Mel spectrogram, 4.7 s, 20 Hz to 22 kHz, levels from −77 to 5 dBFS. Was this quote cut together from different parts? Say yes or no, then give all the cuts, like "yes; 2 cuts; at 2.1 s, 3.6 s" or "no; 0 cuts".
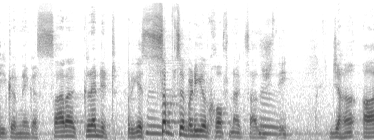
yes; 1 cut; at 1.6 s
